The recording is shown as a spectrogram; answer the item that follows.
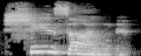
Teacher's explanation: Quando eu vou pronunciar o an, o S ele é uma consoante. Aí o an começa com uma vogal. Então parece que se junta tudo numa palavra só.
